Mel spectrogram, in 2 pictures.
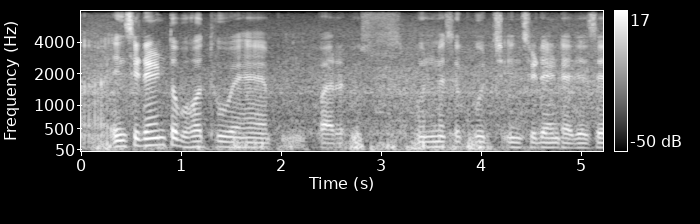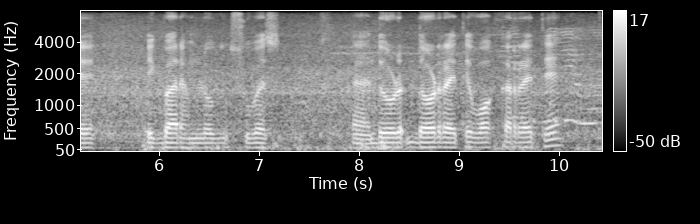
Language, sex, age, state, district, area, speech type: Urdu, male, 30-45, Bihar, Supaul, rural, spontaneous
